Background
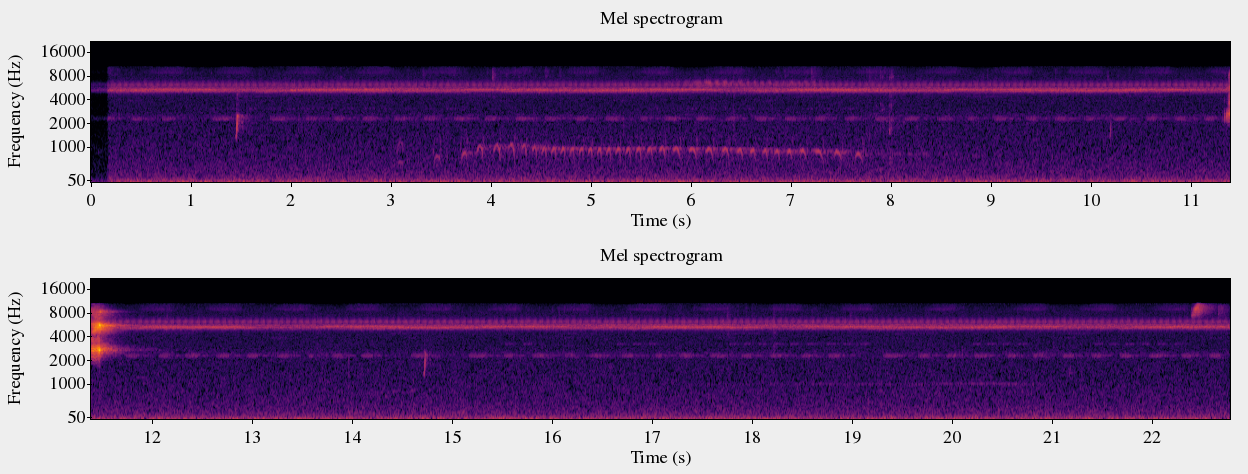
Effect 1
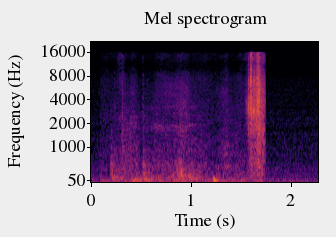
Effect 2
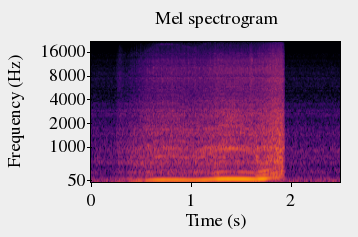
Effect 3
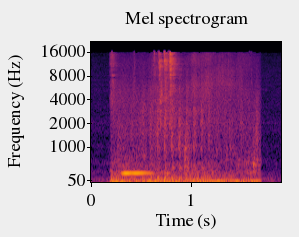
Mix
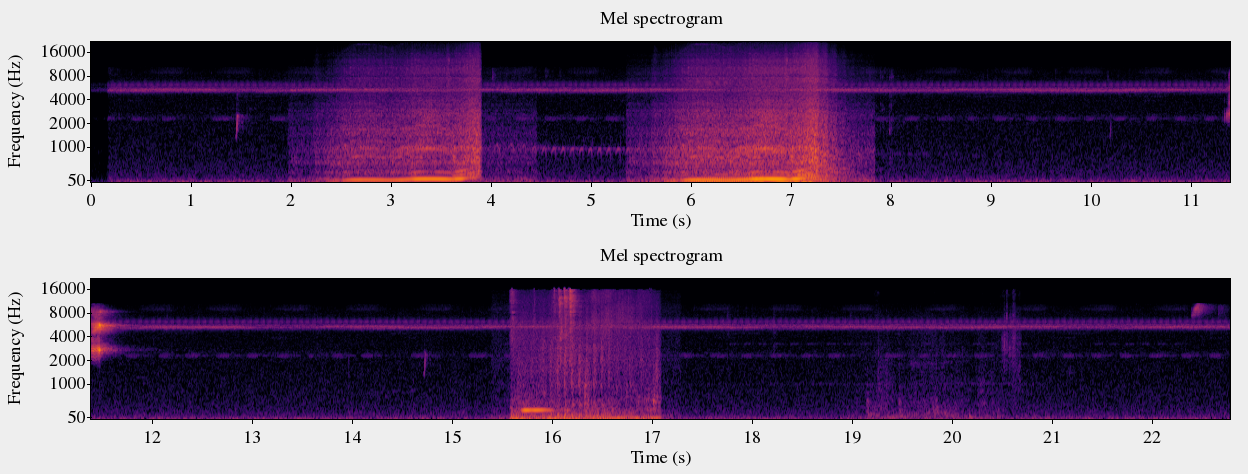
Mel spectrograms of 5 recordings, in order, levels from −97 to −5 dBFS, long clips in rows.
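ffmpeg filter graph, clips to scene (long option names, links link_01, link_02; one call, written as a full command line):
ffmpeg -i bed.wav -i cue0.wav -i cue1.wav -i cue2.wav -filter_complex "[2:a]asplit=2[link_01][link_02];[0:a]volume=-9.5dB[link_03];[link_02]asplit=7[link_04][link_05][link_06][link_07][link_08][link_09][link_10];[link_05]adelay=92,afreqshift=-100,volume=-6.5dB[link_11];[link_06]adelay=184,afreqshift=-200,volume=-13.1dB[link_12];[link_07]adelay=276,afreqshift=-300,volume=-19.6dB[link_13];[link_08]adelay=368,afreqshift=-400,volume=-26.2dB[link_14];[link_09]adelay=460,afreqshift=-500,volume=-32.7dB[link_15];[link_10]adelay=552,afreqshift=-600,volume=-39.3dB[link_16];[link_04][link_11][link_12][link_13][link_14][link_15][link_16]amix=inputs=7:normalize=0[link_17];[1:a]acompressor=threshold=-47dB:ratio=6:attack=3.2:release=140:knee=1:detection=peak[link_18];[link_01]atrim=end=2.49,asetpts=PTS-STARTPTS,volume=-5.5dB,afade=type=in:duration=0.004:curve=hsin,afade=type=out:start_time=2.486:duration=0.004:curve=hsin,adelay=1970[link_19];[link_17]atrim=end=2.49,asetpts=PTS-STARTPTS,volume=-1.5dB,afade=type=in:duration=0.004:curve=hsin,afade=type=out:start_time=2.486:duration=0.004:curve=hsin,adelay=5350[link_20];[3:a]atrim=end=1.9,asetpts=PTS-STARTPTS,volume=-8dB,afade=type=in:duration=0.004:curve=hsin,afade=type=out:start_time=1.896:duration=0.004:curve=hsin,adelay=15390[link_21];[link_18]atrim=end=2.27,asetpts=PTS-STARTPTS,volume=-11dB,afade=type=in:duration=0.004:curve=hsin,afade=type=out:start_time=2.266:duration=0.004:curve=hsin,adelay=18950[link_22];[link_03][link_19][link_20][link_21][link_22]amix=inputs=5:normalize=0" out.wav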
